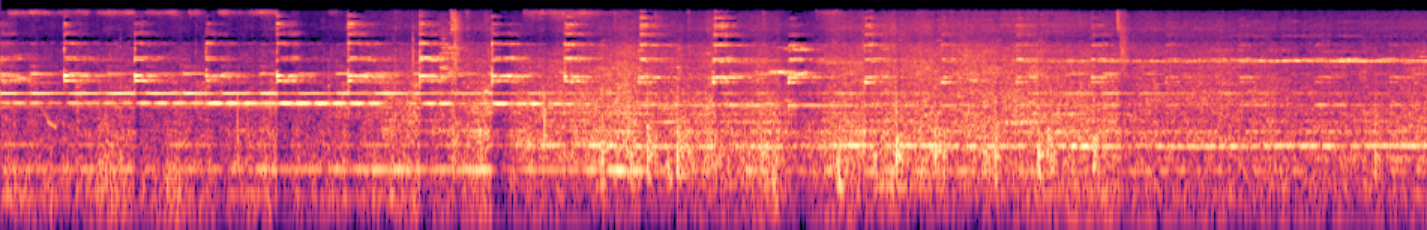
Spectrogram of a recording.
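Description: Level-crossing bells ringing about one and a half strikes a second while a Coaster commuter train pulls into the station. After about five seconds the bells fade, and the train's wheels and brakes squeal in a steady high tone as it slows alongside the platform.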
